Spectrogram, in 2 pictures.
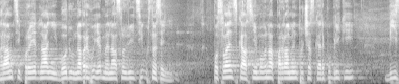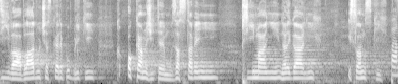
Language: Czech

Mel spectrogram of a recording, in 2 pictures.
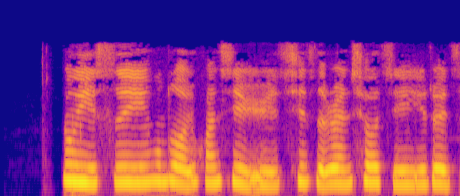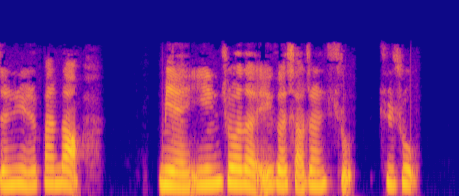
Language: Chinese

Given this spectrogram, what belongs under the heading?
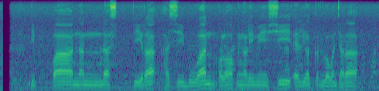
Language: Sundanese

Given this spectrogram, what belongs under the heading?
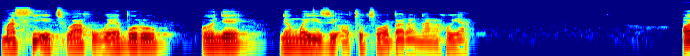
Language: Igbo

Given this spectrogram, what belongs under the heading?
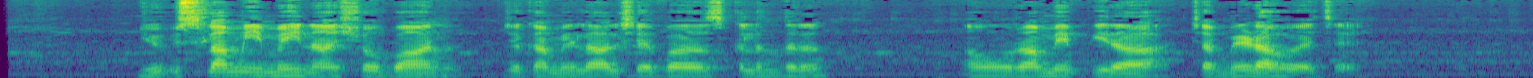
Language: Od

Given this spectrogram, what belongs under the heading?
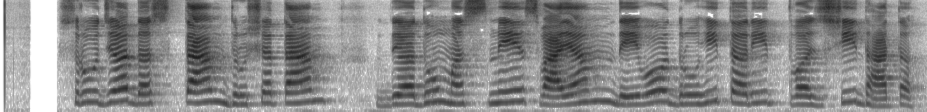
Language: Sanskrit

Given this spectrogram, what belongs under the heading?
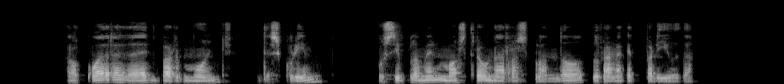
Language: Catalan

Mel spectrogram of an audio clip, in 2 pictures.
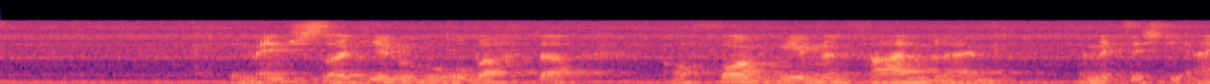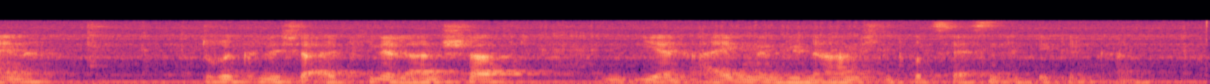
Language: German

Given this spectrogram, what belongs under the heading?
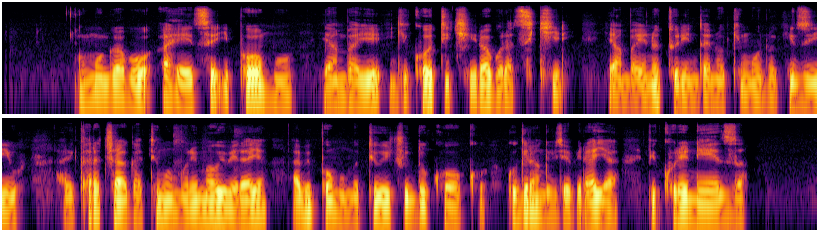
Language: Rundi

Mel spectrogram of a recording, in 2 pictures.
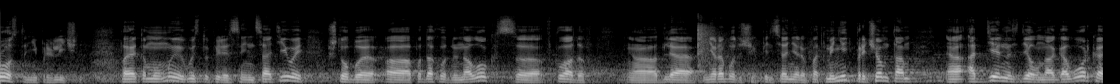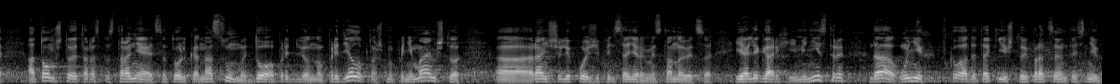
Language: Russian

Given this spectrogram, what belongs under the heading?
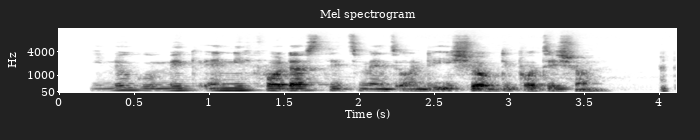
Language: Nigerian Pidgin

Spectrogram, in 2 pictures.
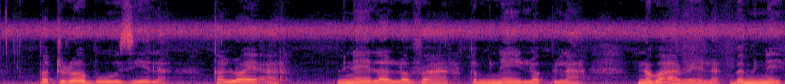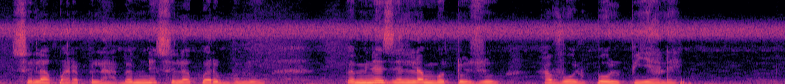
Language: Southern Dagaare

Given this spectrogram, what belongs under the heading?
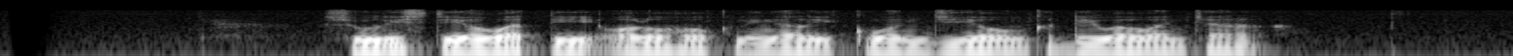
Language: Sundanese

